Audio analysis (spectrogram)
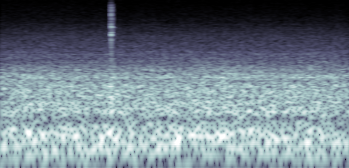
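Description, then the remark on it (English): A car rumbles steadily as it pulls out of a driveway and rolls away, a low engine and road noise holding even throughout, with one brief high squeak early on. No one speaks. “Connie and Steve pulled out of the Walker's driveway, took a right onto Mansion Road and a left onto Corn Neck.”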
